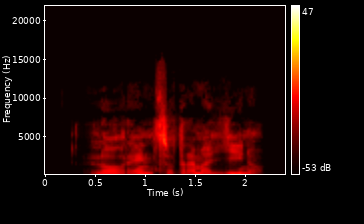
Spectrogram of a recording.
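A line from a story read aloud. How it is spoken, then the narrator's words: Plain. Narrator (Italian): disse Renzo Tramaglino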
